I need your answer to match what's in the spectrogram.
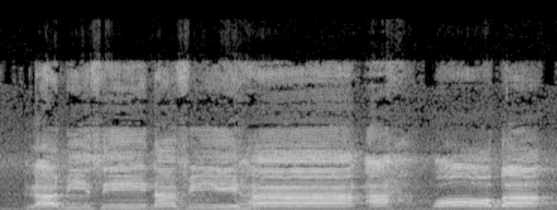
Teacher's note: Q di sini dalam keadaan mufakamah Maka jangan datar bacanya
